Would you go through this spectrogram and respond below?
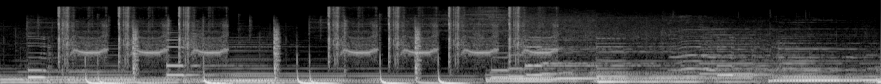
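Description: Single-lens reflex camera shutter firing in bursts of rapid clicks, several sharp clustered snaps with mechanical whirs, taken outdoors on a winter trip in South Korea, close and loud.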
